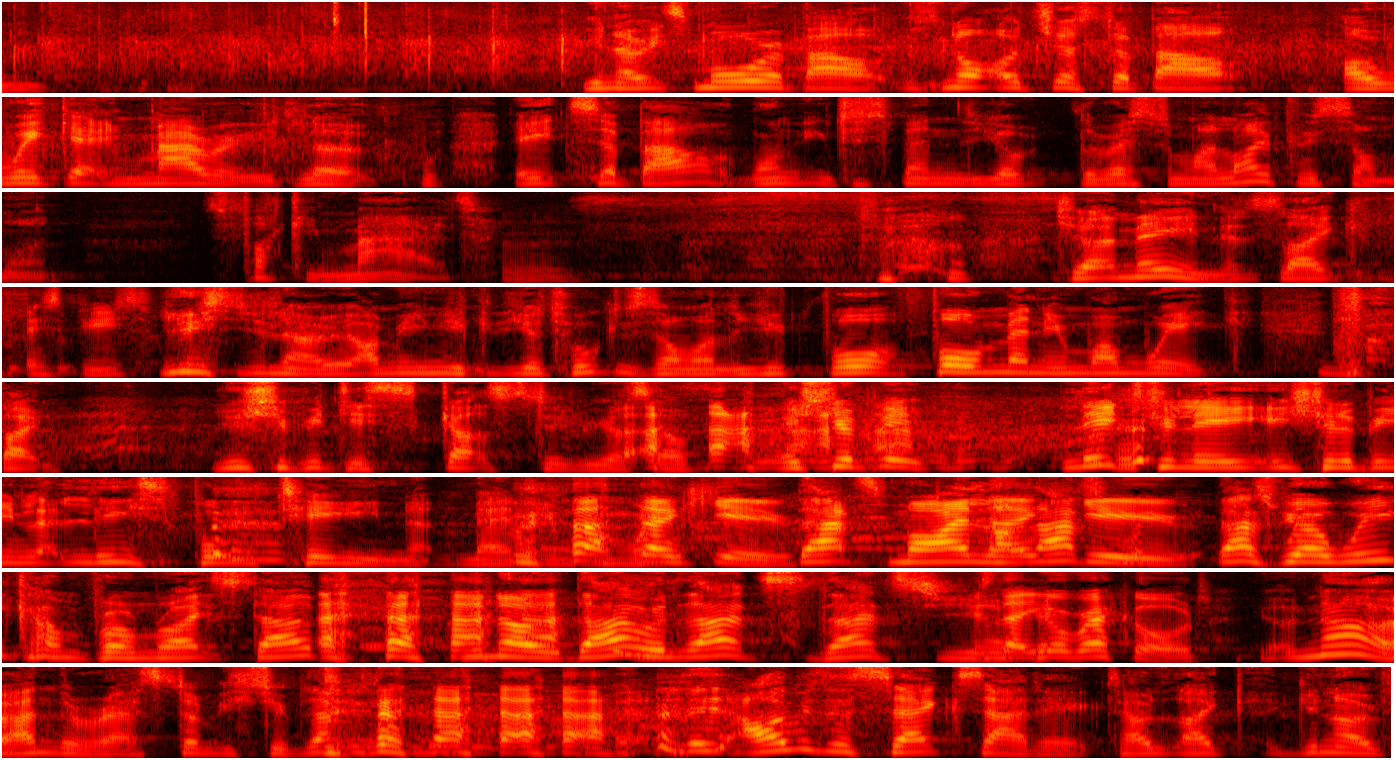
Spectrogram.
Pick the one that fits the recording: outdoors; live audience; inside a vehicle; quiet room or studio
live audience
